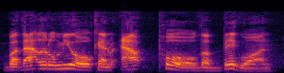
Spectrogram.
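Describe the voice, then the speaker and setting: A man's voice: medium pitch, animated, unhurried, sharp tone. A man voicing a folksy, plainspoken farmer father in a storybook reading. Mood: wry. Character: folksy, eager farmer father in rural tale.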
